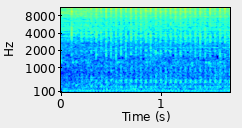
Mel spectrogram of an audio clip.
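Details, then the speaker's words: Late-1960s Wollensak 4310 cassette recorder in rewind and fast forward: steady motor whir with a soft regular thump each idler turn, from a flat spot worn into the rubber idler by years pressing the capstan flywheel. "And you may be hearing some thumping. And that thumping is caused by this idler. The other side of this idler that we looked at before has a flap because it was pressing against the capstan flywheel for all those years."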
